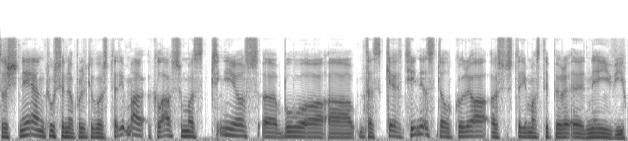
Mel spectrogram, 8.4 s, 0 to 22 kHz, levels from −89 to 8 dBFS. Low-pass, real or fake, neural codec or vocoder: 7.2 kHz; fake; autoencoder, 22.05 kHz, a latent of 192 numbers a frame, VITS, trained on many speakers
